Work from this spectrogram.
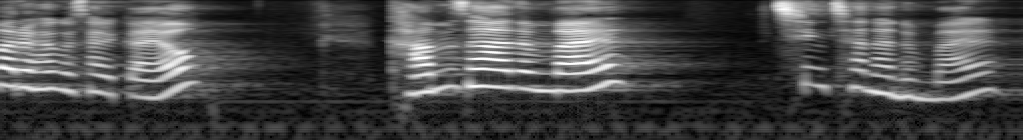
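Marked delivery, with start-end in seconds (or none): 2.0-3.2 loud, slow and high; emphatic. Real, not acted. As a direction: proclaim it to the hall. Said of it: "preacher emphasizing good words".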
